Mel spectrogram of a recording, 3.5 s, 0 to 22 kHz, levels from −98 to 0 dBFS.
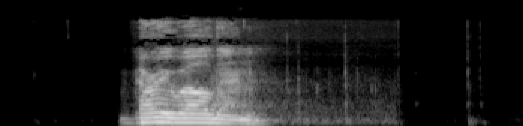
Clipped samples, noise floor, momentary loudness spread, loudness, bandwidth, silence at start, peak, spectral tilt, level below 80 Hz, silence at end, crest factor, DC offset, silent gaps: under 0.1%; -65 dBFS; 12 LU; -19 LUFS; 12 kHz; 0.9 s; -4 dBFS; -6 dB/octave; -56 dBFS; 1.7 s; 20 dB; under 0.1%; none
